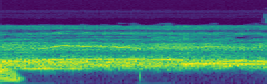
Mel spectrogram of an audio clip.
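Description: A pause in a video-call conversation: a man's voice trails off at the start, then faint, thin voices or laughter over a steady hiss.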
